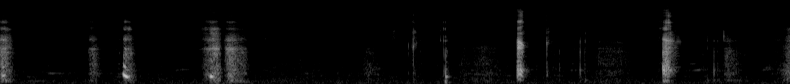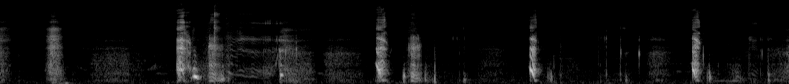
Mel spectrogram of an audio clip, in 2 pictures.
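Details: Very tickly sneezes held back, ending in a stifled sneezing fit: a rapid run of a dozen or more clipped sneezes with short catching breaths between them.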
